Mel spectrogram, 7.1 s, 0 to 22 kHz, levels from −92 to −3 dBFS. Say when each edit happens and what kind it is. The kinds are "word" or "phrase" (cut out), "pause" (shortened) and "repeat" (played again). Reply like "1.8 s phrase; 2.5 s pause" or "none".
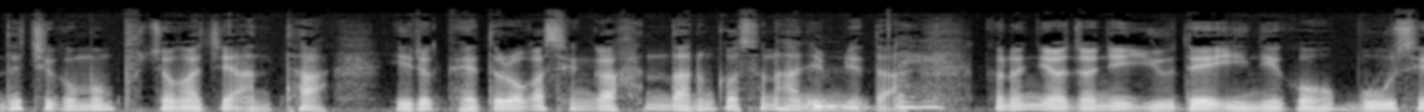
2.2 s word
